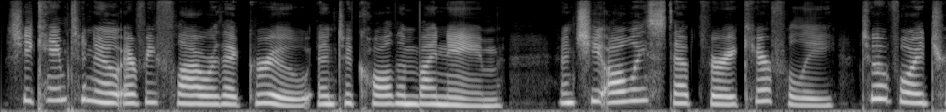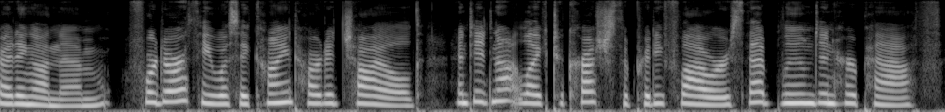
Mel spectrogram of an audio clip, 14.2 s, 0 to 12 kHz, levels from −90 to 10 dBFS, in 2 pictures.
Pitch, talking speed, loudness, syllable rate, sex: 270 Hz, 195 wpm, -16 LUFS, 4.8 syllables/s, female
